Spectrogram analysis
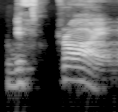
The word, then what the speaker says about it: destroy: ডিস্ট্রয়, ধ্বংস করা। ডিস্ট্রয় ধ্বংস করা। এখানে দেখুন, যে টিটা আছে সেটা ট এর মতন উচ্চারণ হবে, এটা ঠ হবে না।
